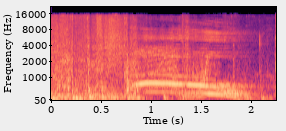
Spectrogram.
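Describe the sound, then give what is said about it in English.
Ice is struck and broken to free a frozen item, giving loud, sharp knocking and cracking impacts, with a drawn-out tone sliding downward between the blows. “We have a lot of items to break out of ice cubes today, so let's keep breaking.”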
